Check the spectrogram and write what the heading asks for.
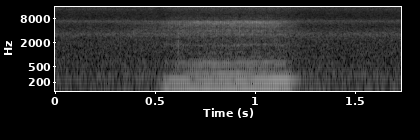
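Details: Dog sleeping: a single low, buzzing snore under a second in a quiet room; ordinary dog snoring.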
